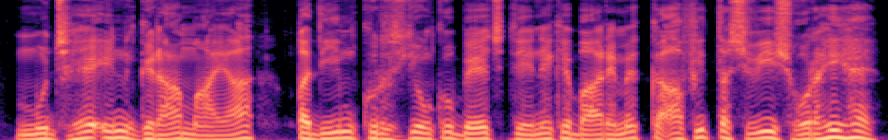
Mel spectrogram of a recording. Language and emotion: Urdu, fearful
